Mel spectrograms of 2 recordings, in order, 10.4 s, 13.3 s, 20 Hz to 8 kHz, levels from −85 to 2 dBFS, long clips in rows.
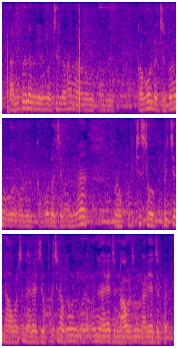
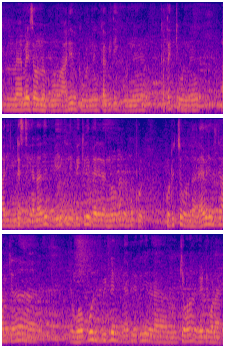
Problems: background sounds at intervals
